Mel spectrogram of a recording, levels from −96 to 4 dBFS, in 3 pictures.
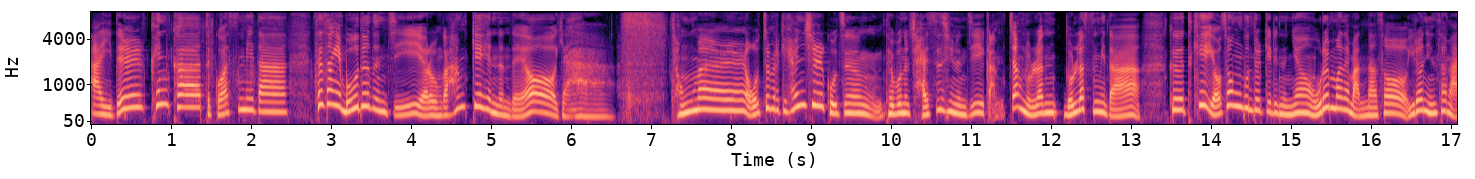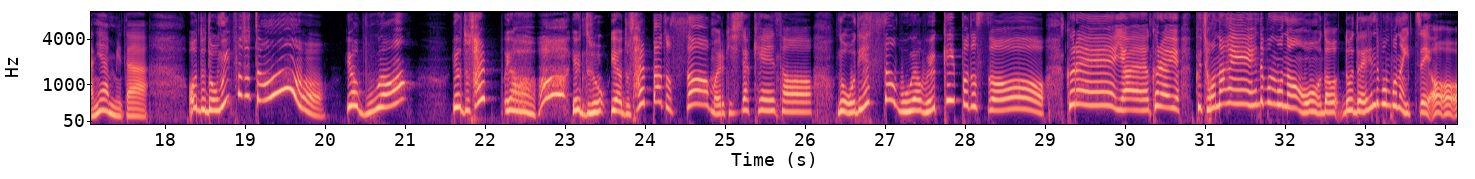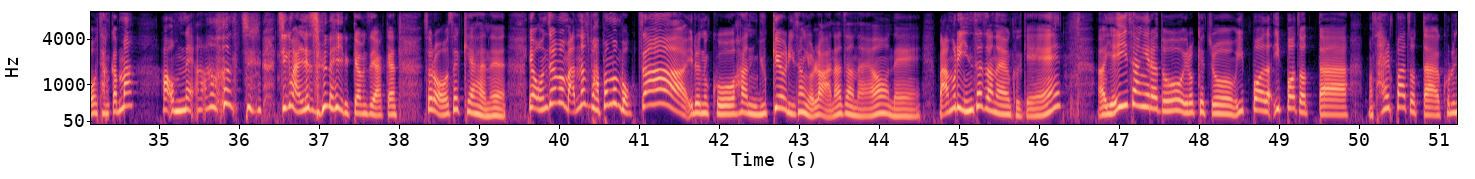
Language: Korean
